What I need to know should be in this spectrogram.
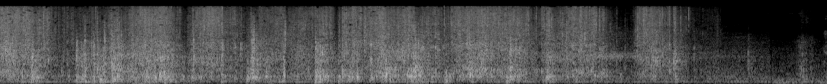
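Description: A paper bag crinkles and rustles close by.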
